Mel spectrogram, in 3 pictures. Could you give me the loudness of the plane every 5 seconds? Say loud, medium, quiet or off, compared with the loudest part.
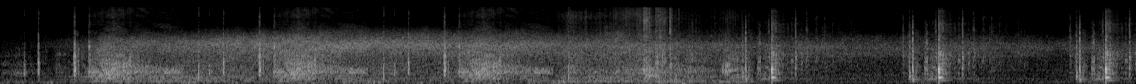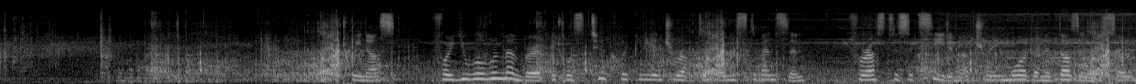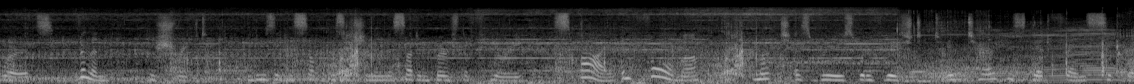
loud, medium, quiet, quiet, loud, loud, loud.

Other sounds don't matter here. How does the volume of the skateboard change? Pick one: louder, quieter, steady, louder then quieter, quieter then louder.
steady.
